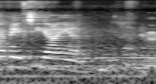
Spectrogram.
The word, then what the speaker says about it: matin: How do you pronounce M-A-T-I-N? matin. As in matinee.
